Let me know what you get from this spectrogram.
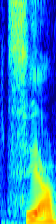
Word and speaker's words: Seär: Serre lui-même, ça s'écrit S-E-A accent R et lui-même lui-même comme lui-même en fait. Hein. C'est pas très compliqué ça, mais le CR c'est SE a tréma R.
